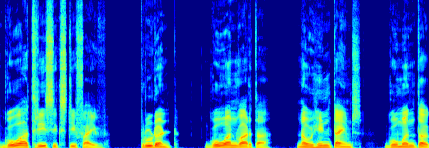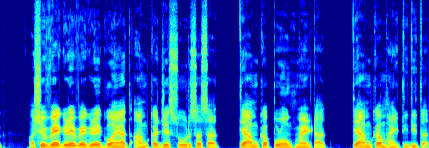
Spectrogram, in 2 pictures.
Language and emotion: Goan Konkani, neutral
